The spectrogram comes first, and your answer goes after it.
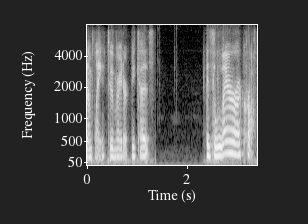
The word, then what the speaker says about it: Lara: It's not Laura. It's Lara. And I get to decide because that's my middle name. But it's got to have a U in it to be pronounced Laura. Otherwise, it's Lara.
